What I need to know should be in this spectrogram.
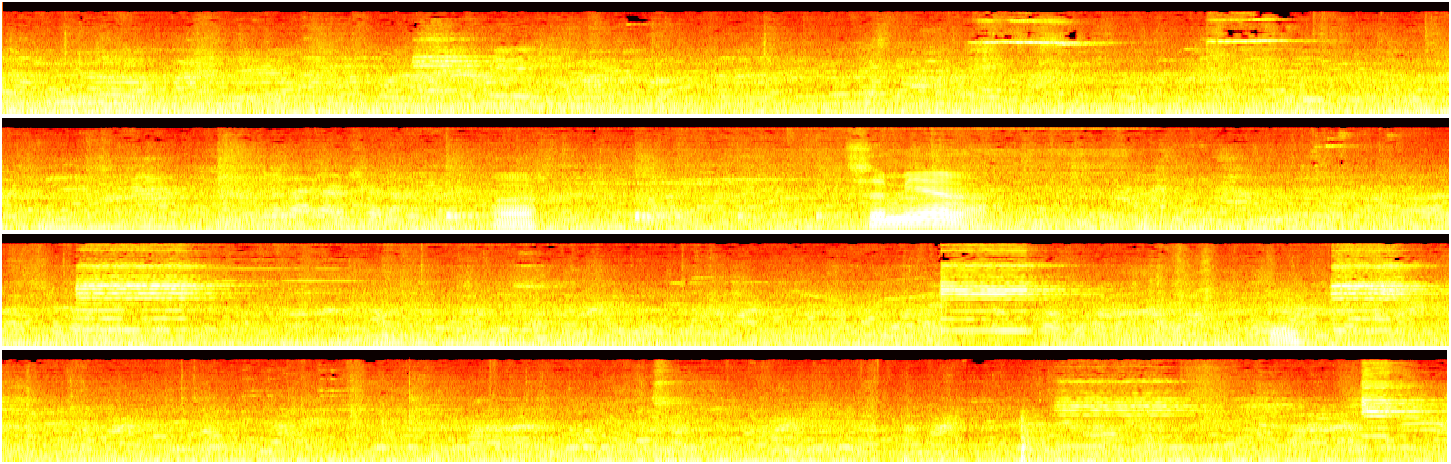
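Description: Footsteps walk along a busy street outdoors.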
